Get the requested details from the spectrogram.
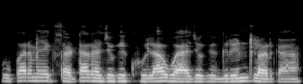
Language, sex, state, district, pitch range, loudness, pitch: Hindi, male, Jharkhand, Garhwa, 140-150 Hz, -14 LUFS, 145 Hz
